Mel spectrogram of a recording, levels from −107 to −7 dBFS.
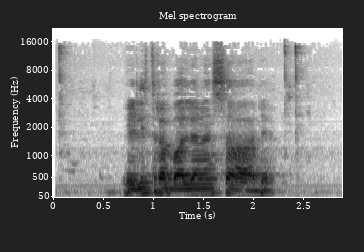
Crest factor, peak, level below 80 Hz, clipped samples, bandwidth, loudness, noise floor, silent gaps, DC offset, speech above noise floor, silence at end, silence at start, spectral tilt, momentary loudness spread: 16 dB; -4 dBFS; -60 dBFS; under 0.1%; 16.5 kHz; -17 LUFS; -50 dBFS; none; under 0.1%; 33 dB; 0.45 s; 0.05 s; -5.5 dB/octave; 18 LU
